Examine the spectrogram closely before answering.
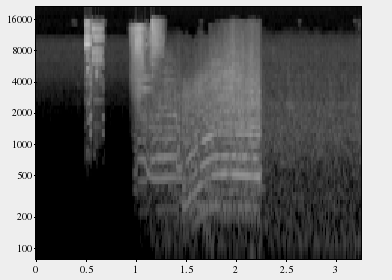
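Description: A racing car engine roars at high revs as the car speeds past.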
